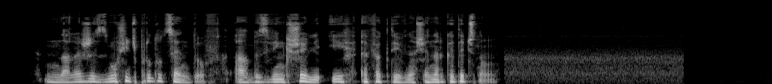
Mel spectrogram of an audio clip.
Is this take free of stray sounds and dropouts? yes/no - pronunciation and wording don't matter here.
yes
